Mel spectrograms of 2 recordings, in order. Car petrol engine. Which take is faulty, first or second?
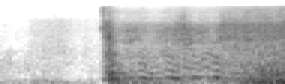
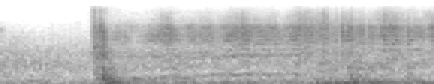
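second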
